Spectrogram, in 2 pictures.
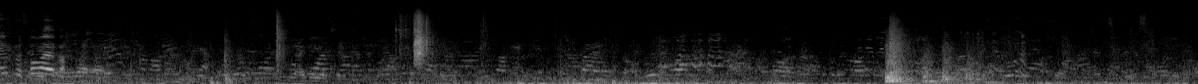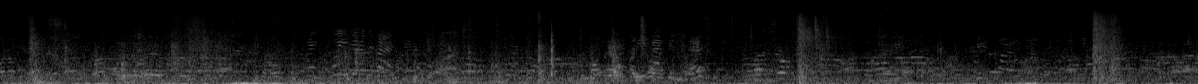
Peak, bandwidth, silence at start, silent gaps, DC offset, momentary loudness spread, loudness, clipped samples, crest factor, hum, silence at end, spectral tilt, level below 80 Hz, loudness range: -12 dBFS; 16.5 kHz; 0 s; none; under 0.1%; 15 LU; -39 LUFS; under 0.1%; 26 dB; none; 0 s; -5 dB/octave; -48 dBFS; 10 LU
